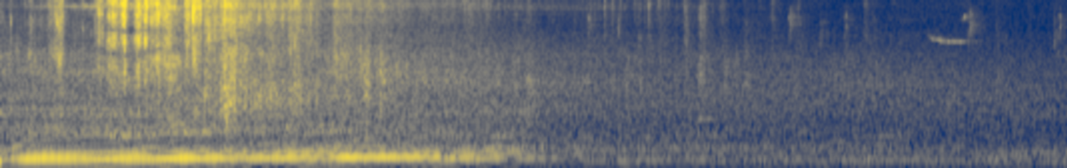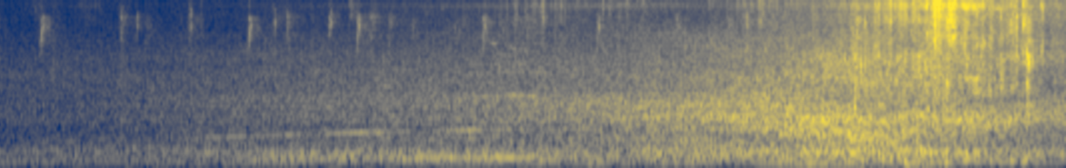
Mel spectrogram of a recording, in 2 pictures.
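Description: Street traffic: a vehicle's steady low engine hum for the first few seconds, then a car driving past near the end, its tyre and engine noise swelling to a peak and fading.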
